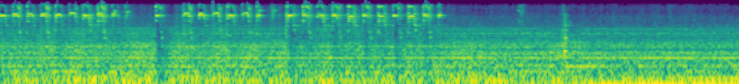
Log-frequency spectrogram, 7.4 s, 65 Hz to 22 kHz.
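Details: 2012 BMW 328i Cabriolet (E93), 6-speed: thin, high chirping squeak from the rear only when accelerating, in lower RPM of each gear, fading off-load; camera under car at differential dust cap, owner suspects cap rubbing or differential itself.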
